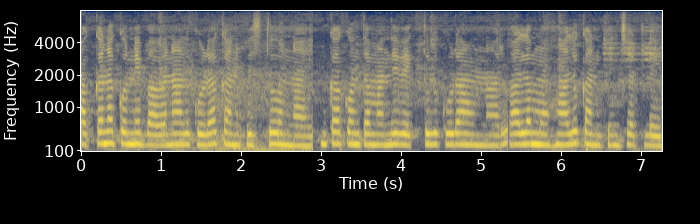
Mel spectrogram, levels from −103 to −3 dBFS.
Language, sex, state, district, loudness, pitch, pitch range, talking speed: Telugu, female, Telangana, Mahabubabad, -14 LUFS, 225 Hz, 215-235 Hz, 115 wpm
